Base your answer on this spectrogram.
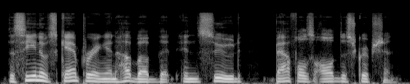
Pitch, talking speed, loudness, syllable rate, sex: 135 Hz, 160 wpm, -17 LUFS, 5.1 syllables/s, male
